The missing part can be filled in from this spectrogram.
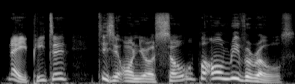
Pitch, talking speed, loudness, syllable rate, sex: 180 Hz, 185 wpm, -18 LUFS, 4.8 syllables/s, male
